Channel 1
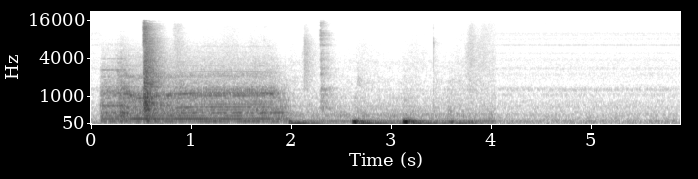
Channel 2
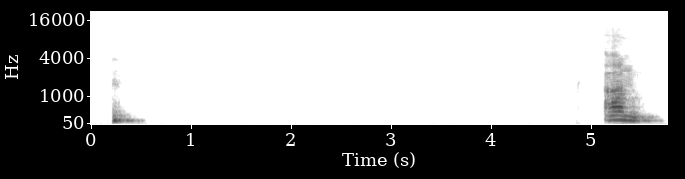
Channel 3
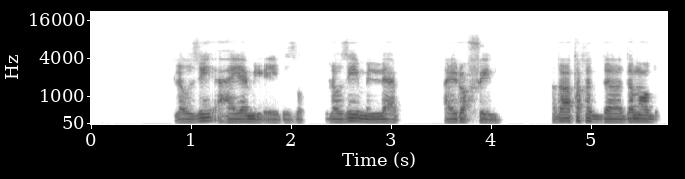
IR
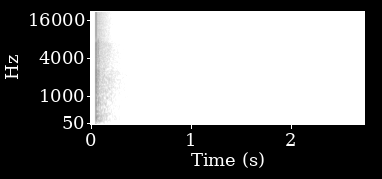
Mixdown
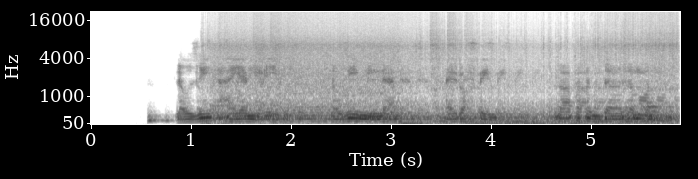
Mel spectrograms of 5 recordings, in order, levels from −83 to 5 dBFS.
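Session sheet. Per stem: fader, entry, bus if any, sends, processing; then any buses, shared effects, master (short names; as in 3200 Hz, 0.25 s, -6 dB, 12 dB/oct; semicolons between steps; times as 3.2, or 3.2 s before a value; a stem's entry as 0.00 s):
-1.5 dB, 1.10 s, bus A, no send, echo send -5.5 dB, infinite clipping; flange 1.6 Hz, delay 8.3 ms, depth 3.6 ms, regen -66%
-5.0 dB, 0.35 s, no bus, no send, echo send -11.5 dB, bell 4200 Hz -11 dB 2.9 oct
+2.5 dB, 0.00 s, bus A, no send, echo send -11.5 dB, gate -34 dBFS, range -16 dB; low-pass opened by the level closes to 2200 Hz, open at -23.5 dBFS
bus A: 0.0 dB, high shelf 5600 Hz -7 dB; limiter -15.5 dBFS, peak gain reduction 6.5 dB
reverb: off
echo: feedback echo 0.173 s, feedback 52%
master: fifteen-band EQ 250 Hz +11 dB, 1000 Hz -10 dB, 6300 Hz +10 dB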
